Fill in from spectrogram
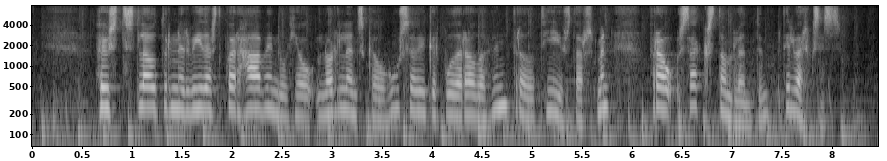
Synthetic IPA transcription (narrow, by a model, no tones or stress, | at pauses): hœɥst̪st̪laːwt̪ɾʏnɛɾviːðast̪̚kʰvaːɾ̥ɦaːvɪnɔɣçawnɔɾðlɛnskaɔɣɦuːsaviːkʏɾpuːðaɾaːwðaɦʏnt̪ɾaðɔt̪ʰiːjʏ̥st̪aɾ̥smɛnːfɾawsɛkst̪awnlœnt̪ʏmt̪ʰɪlvɛr̥ksɪns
